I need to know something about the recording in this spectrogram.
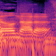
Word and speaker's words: Pastel de nata: The pronunciation. Pastel del nata.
